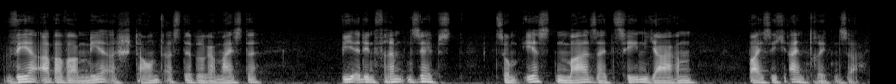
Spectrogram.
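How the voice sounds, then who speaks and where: A man's voice: low voice, a little slow. A man narrating a literary tale for a German radio play in a scripted storytelling style.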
